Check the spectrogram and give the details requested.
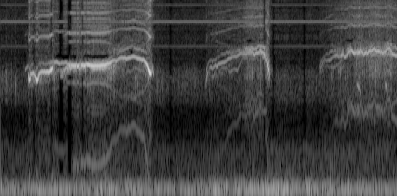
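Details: Osprey calling at a nest where an adult male and female feed three chicks a small fish: long drawn-out whistled notes, rising slightly then dropping at the end, three in quick succession, with continuous low rumble beneath.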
